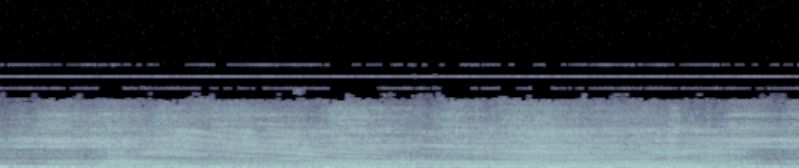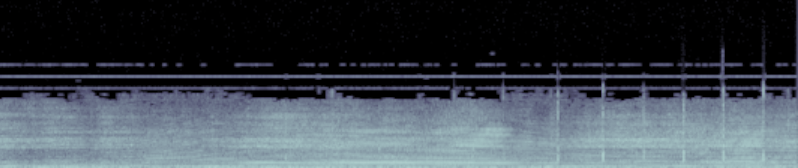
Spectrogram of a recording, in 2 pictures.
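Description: Propeller engine of an aerobatic radio-controlled model airplane in flight, its pitch rising and falling repeatedly as the plane throttles and manoeuvres and passes by.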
